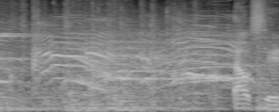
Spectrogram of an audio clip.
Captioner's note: whistle blowing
